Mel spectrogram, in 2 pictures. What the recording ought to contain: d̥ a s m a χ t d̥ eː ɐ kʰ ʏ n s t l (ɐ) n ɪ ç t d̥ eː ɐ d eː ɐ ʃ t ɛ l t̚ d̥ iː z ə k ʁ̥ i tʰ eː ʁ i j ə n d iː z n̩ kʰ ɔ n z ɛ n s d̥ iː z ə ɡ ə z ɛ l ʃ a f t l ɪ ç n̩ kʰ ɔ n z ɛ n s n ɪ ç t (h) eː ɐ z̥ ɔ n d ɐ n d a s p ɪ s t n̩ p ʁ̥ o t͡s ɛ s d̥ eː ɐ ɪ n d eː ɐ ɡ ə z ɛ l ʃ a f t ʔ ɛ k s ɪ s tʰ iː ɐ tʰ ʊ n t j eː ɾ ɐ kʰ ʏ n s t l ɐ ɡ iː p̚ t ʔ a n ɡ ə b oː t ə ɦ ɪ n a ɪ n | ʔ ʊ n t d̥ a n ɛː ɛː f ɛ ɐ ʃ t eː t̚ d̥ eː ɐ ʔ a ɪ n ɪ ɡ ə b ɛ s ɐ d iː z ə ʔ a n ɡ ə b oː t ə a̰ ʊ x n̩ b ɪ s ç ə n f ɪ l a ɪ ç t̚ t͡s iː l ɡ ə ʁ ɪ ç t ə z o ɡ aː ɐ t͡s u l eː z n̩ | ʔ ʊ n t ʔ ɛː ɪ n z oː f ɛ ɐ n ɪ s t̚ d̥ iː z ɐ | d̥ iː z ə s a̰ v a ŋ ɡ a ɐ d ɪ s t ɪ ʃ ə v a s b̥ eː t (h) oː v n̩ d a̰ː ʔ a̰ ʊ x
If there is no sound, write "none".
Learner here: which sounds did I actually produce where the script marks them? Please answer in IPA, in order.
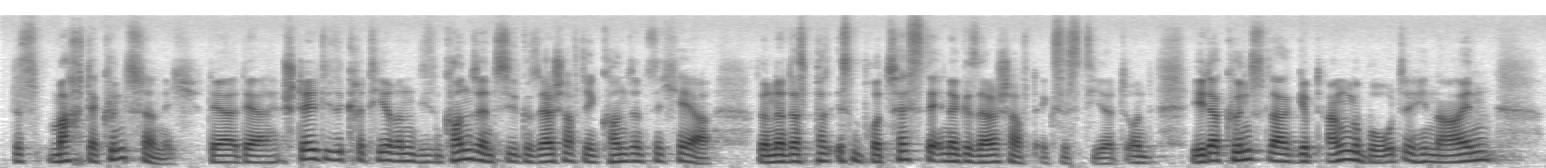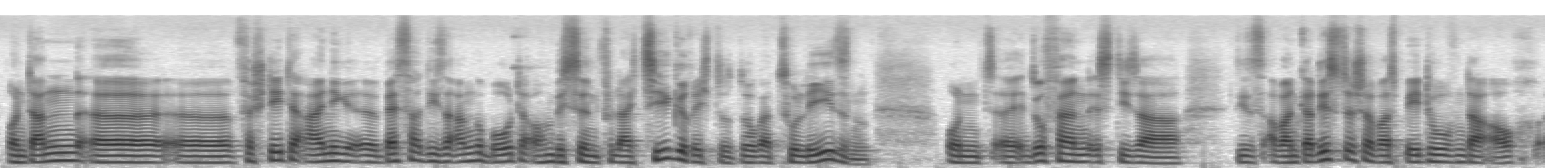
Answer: ɐ, h, h

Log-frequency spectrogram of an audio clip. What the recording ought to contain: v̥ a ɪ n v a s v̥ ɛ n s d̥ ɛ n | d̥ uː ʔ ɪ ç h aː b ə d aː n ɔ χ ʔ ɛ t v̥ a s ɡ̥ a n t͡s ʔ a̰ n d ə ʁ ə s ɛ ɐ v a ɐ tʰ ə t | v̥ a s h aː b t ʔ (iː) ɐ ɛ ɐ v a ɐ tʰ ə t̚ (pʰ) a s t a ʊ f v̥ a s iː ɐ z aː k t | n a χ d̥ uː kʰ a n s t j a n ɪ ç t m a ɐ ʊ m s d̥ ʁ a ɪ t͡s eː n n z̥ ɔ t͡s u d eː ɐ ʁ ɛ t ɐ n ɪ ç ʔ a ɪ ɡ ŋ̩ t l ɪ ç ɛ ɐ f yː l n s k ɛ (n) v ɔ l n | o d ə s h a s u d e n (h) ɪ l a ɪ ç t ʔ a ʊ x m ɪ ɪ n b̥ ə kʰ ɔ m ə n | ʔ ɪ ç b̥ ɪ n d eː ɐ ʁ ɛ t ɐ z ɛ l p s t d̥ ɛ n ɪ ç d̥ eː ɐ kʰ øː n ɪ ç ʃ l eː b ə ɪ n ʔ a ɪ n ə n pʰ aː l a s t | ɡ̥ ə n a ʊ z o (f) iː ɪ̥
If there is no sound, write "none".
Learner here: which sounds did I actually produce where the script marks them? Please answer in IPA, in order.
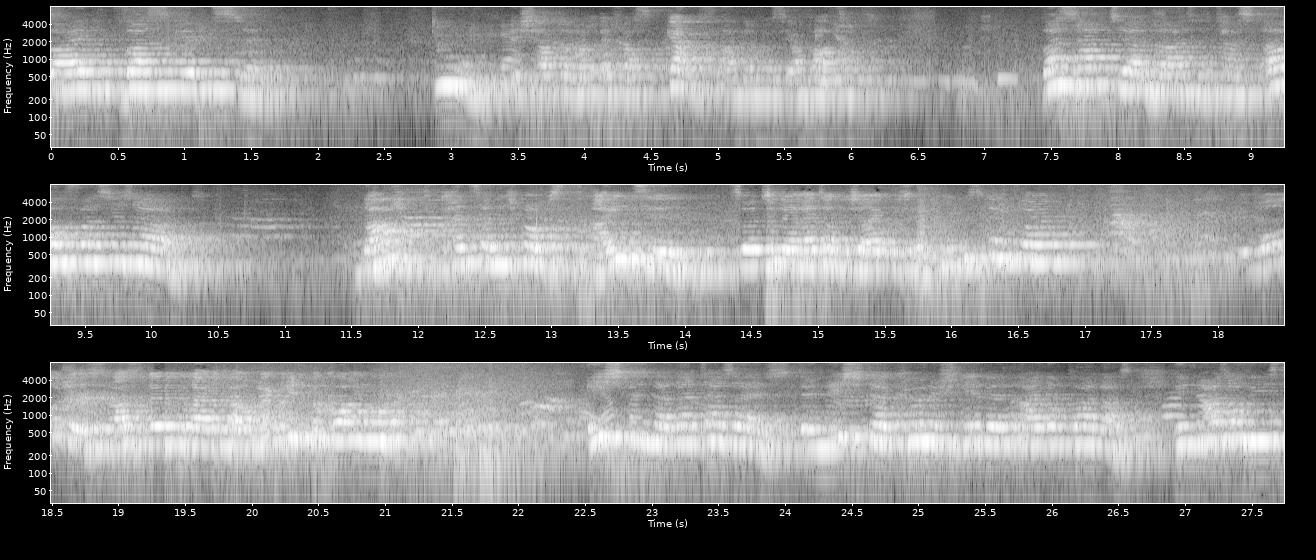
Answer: iː, pʰ, n, f, v

